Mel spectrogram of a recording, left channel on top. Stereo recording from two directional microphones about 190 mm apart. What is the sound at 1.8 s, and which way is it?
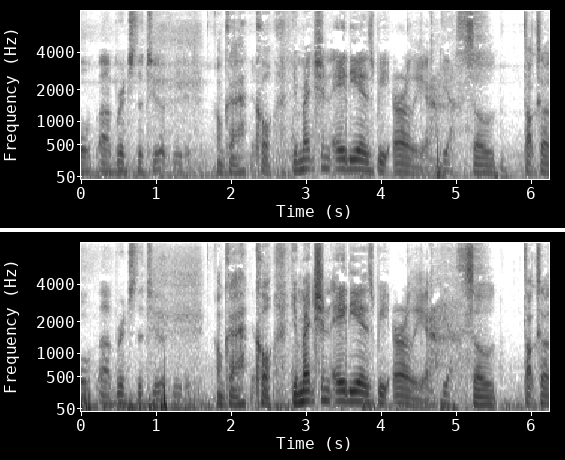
Speech, 20° right (ahead or behind).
